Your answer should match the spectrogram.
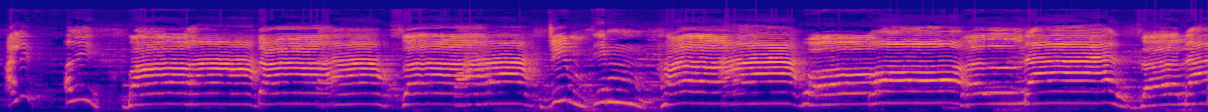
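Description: A young boy reciting Arabic in a high, melodic chant, each phrase drawn out in long steady notes with short breaks for breath.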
